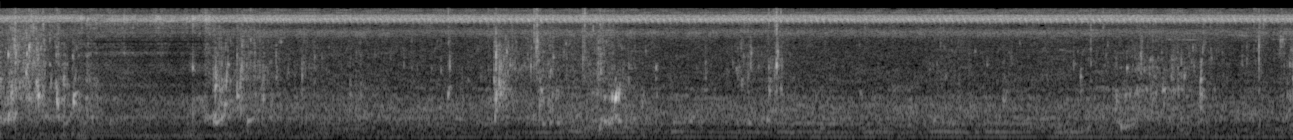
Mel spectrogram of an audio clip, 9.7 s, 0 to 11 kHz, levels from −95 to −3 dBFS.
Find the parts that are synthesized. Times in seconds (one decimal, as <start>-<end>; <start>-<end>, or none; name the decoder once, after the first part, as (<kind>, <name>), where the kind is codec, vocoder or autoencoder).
0.6-1.6 (codec, SNAC)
